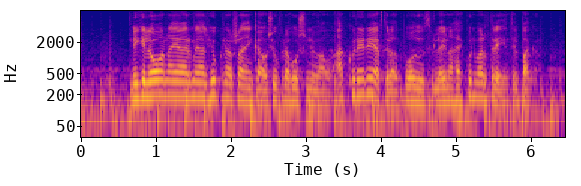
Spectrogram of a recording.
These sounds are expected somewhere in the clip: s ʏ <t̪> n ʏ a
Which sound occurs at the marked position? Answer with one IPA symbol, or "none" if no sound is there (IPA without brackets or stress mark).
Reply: none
